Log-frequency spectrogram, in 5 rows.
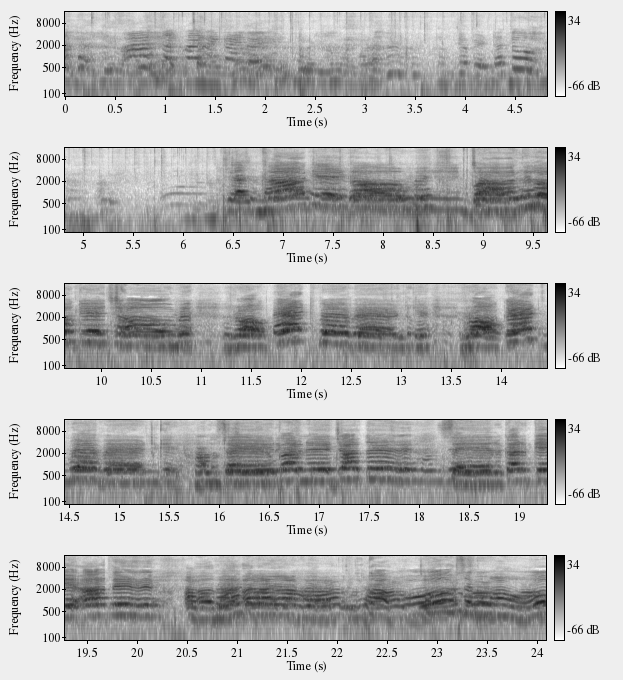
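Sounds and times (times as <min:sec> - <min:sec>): children singing: 0:06.5 - 0:24.0.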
